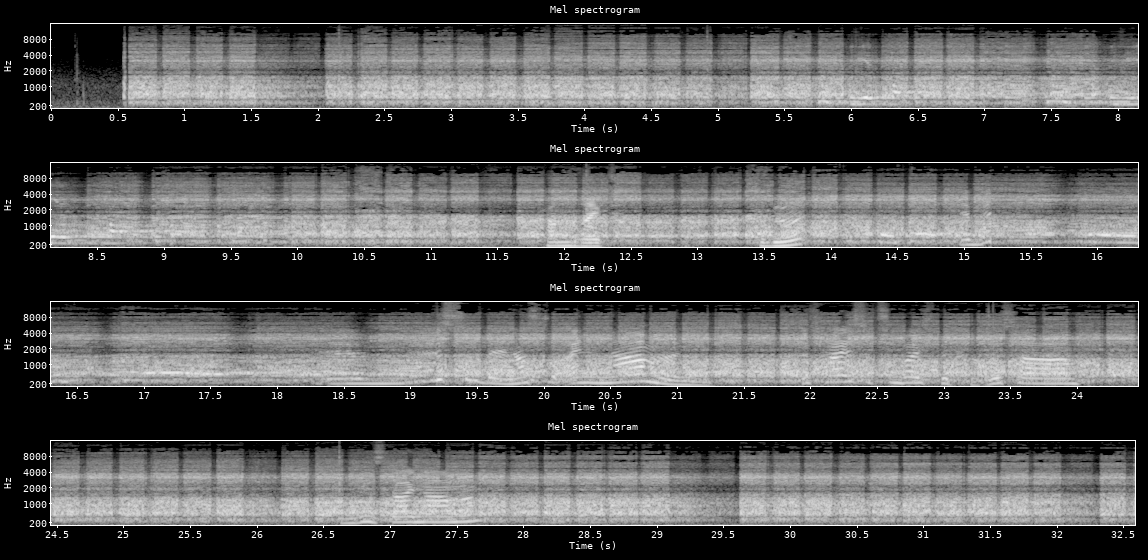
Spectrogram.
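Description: Homemade spirit box putting out a steady hiss of radio static, with short snatches of voices and music breaking through from about twelve seconds in. It starts abruptly and cuts off just before the end.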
